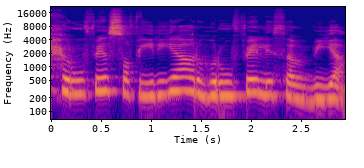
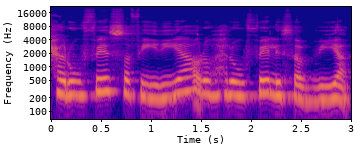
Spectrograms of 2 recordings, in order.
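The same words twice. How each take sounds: The two takes are said the same way.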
